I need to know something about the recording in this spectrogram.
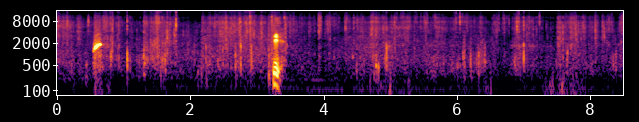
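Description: A single short, sharp whistle gliding upward, about half a second in. Faint rustling and crackling of dry leaf litter underfoot follows.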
